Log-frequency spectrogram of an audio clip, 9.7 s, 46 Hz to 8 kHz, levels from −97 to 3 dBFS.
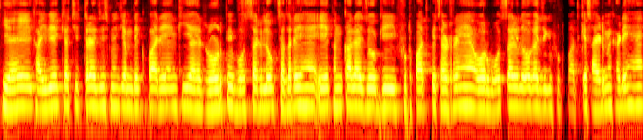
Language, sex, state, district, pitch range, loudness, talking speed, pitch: Hindi, female, Rajasthan, Bikaner, 155-160 Hz, -16 LUFS, 275 wpm, 155 Hz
